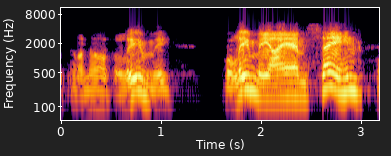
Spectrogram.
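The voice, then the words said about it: Loud shouting voice. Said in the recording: “Why shout? ... You were shouting. Rather loudly.”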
